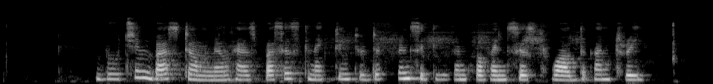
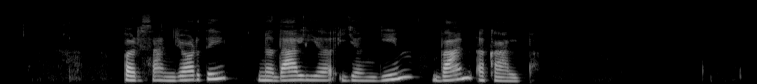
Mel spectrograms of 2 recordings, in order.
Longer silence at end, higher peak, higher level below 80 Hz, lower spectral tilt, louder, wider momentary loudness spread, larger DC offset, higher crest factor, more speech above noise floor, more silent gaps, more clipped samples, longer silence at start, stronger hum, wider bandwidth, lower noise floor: second, 0.7 s vs 2.25 s; about the same, -4 dBFS vs -6 dBFS; first, -66 dBFS vs -80 dBFS; second, -5 dB/octave vs -7 dB/octave; first, -21 LUFS vs -26 LUFS; about the same, 9 LU vs 9 LU; neither; about the same, 18 dB vs 22 dB; second, 42 dB vs 53 dB; neither; neither; second, 0.95 s vs 1.25 s; neither; second, 9.4 kHz vs 10.5 kHz; second, -63 dBFS vs -78 dBFS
